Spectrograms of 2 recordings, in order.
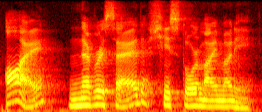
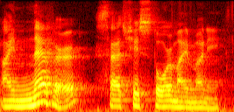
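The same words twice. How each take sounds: First: The stress falls on the word I. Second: The stress falls on the word never. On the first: Someone else said it. "the first one is I, and when you stress this one" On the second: It was never said at all. "when you put emphasis on the second word, never"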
